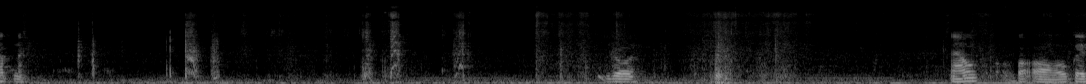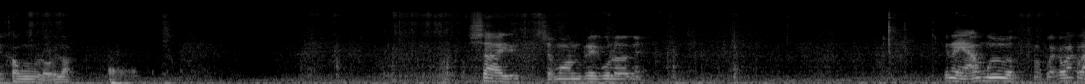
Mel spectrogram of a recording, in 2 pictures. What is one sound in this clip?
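A jacket's fabric rustles as it is handled.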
